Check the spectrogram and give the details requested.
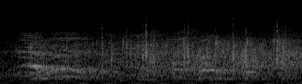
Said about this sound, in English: That's a weak clap, but I'm just.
